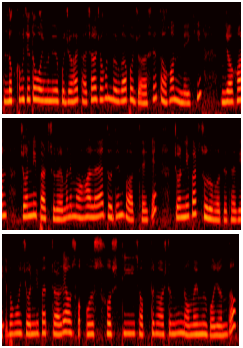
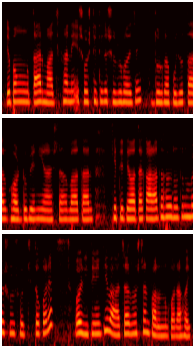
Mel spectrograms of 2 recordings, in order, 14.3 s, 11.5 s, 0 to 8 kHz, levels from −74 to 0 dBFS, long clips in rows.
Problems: none marked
